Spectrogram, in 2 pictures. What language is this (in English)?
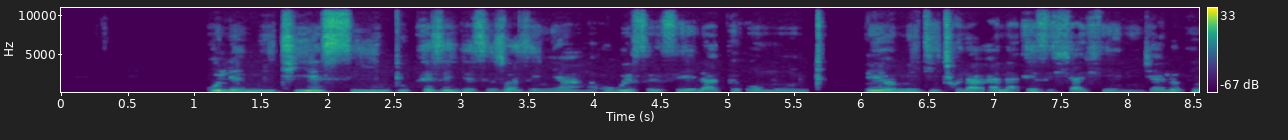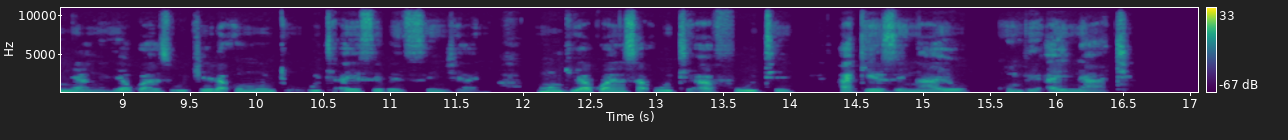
North Ndebele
